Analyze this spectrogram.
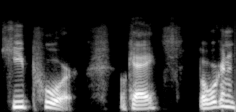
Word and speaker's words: Kippur: Okay, and that is Strong's Concordance 3725, and this is Kippur, pronounced Kippur.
